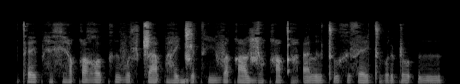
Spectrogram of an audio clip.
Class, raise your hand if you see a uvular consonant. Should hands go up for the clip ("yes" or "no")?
yes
